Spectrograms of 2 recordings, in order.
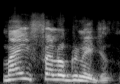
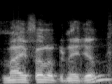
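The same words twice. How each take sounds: First: Grand stage opening, chest out; thespian voice. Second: Lower, laughing stage actor take; booming mock orator, breaking into laughter; hammy thespian voice. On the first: Pretend. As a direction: address the nation like a ham actor. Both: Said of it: "go to my thespian voice".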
